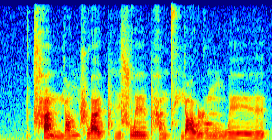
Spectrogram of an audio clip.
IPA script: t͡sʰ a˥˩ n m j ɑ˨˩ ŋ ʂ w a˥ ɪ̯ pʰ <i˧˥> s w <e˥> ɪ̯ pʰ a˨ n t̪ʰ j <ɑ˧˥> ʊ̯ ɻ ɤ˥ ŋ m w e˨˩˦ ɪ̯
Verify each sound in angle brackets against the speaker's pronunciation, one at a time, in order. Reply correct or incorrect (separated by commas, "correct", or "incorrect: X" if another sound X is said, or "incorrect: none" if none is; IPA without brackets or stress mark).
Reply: correct, correct, correct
